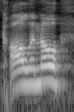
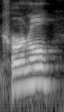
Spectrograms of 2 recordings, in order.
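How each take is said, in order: First: It is said with three syllables, col-o-nel. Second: It is said with two syllables, like kernel. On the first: "if you pronounce it like sound it out" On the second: "we're supposed to pronounce it colonel"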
